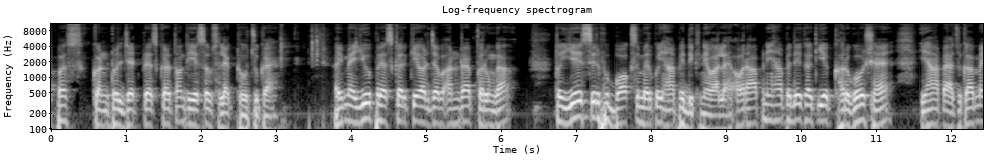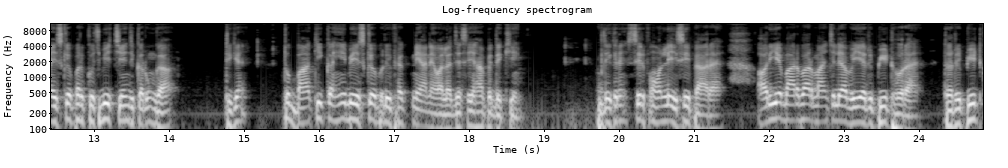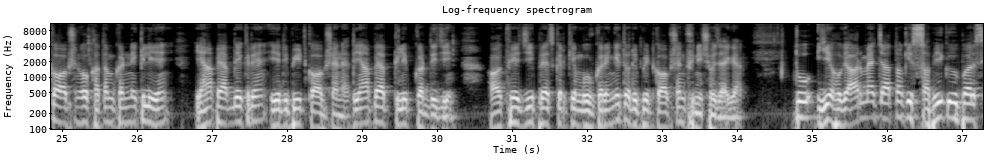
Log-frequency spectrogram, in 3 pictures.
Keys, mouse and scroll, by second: 1.0 ctrl+z, 1.8-3.0 middle drag, 3.0 KP_1, 5.7 u, 12.3 g, 15.7 middle click, 16.6 scroll down 1, 16.8-18.5 middle drag, 18.5 g, 24.7 KP_1, 29.5-31.1 drag, 31.1 g, 35.8-37.2 middle drag.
